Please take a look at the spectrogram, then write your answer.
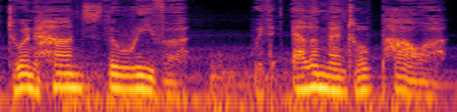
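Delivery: measured, brooding storyteller's voice; game narration. A narrator's reading. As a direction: recount it like a dark legend. Raziel narrates between cutscenes.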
